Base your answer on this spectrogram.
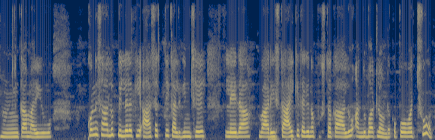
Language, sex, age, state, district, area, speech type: Telugu, female, 18-30, Telangana, Nizamabad, urban, spontaneous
